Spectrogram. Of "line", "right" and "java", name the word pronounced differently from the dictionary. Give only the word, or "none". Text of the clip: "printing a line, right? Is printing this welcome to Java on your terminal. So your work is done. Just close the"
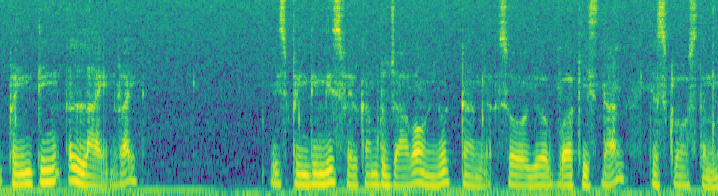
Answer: none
